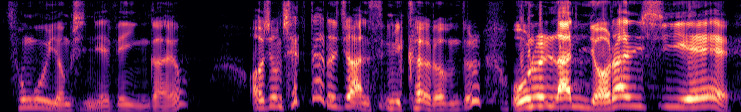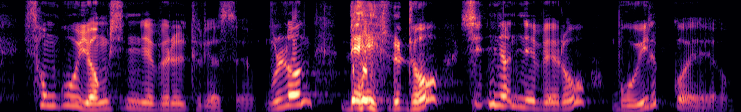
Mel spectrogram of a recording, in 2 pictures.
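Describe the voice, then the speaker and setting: A middle-aged male pastor giving a sermon, telling a story and growing animated as he retells it. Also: high voice, moderate pace, creaky. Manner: storytelling, grows animated and loud when retelling.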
